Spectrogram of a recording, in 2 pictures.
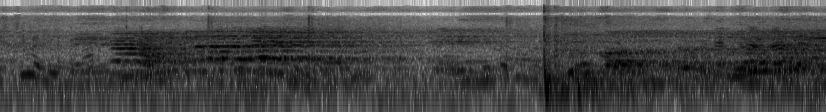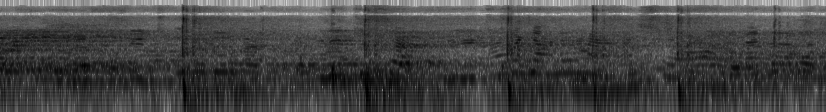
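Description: Basketball bouncing on a gym floor, a handful of single bounces at uneven intervals, over background voices in the hall.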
